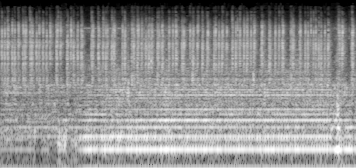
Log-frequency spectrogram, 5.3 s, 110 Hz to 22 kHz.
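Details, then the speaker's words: Crompton Parkinson 180 W single-phase induction motor, freshly wired and oiled, running about 1490 rpm: steady low hum with loose, irregular clicks and rattles; internal knocking, owner suspects something loose inside the housing, unconfirmed. "i will want to go and pull it apart and get to the bottom of what's making that noise there's probably just something just being knocked around inside the housing"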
